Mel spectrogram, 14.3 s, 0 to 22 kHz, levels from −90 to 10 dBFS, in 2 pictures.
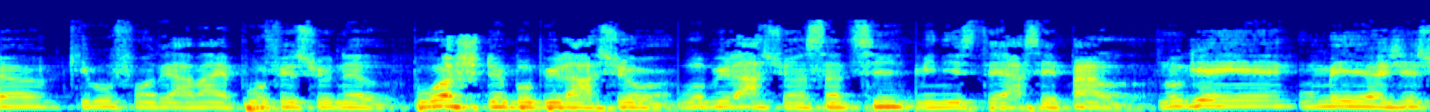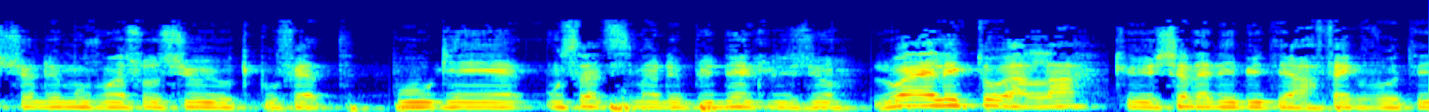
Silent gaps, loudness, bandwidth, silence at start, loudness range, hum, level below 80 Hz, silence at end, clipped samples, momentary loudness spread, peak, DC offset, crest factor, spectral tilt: none; -25 LUFS; 11.5 kHz; 0 s; 3 LU; none; -52 dBFS; 0 s; under 0.1%; 9 LU; -4 dBFS; under 0.1%; 20 dB; -6.5 dB/octave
